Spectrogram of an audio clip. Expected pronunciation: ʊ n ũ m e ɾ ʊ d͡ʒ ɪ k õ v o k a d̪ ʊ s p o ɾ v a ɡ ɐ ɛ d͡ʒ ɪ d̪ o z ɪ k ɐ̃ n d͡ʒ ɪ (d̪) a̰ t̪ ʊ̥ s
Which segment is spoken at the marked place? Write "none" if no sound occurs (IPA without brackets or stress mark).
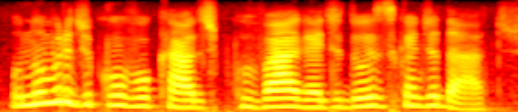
d̪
